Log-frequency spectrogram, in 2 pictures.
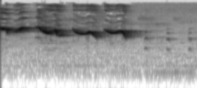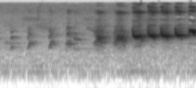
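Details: Fighting Chinese hwamei from Ha Giang, Vietnam, giving loud, looping whistles for two seconds, falling quiet except for faint clicks, then resuming with a fast string of short repeated notes.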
